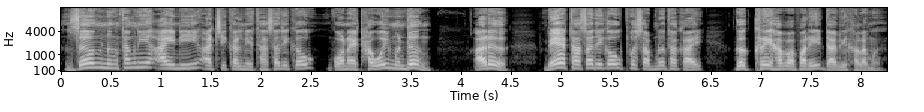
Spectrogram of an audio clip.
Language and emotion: Bodo, angry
